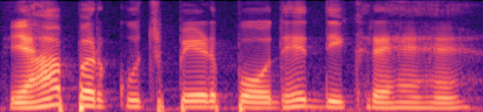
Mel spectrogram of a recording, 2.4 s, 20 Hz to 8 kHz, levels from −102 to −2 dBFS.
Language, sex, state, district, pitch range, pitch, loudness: Hindi, male, Jharkhand, Ranchi, 145-170 Hz, 155 Hz, -18 LUFS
